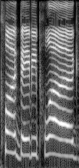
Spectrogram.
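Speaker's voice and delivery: high, loud Texan tycoon shout; booming oil tycoon drawl. Retold or imitated. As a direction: belt it like a brash oil baron. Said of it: "tried to sound like a Texan oil tycoon".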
